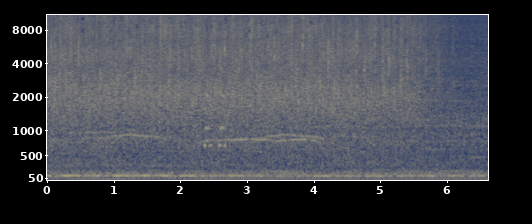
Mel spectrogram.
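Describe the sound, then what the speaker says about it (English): Applause rings out during a Farming Simulator 22 livestream as a continuous, even crackle of clapping over a low steady hum, with a faint brief tone in the middle. "everybody give him a big old round of applause"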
